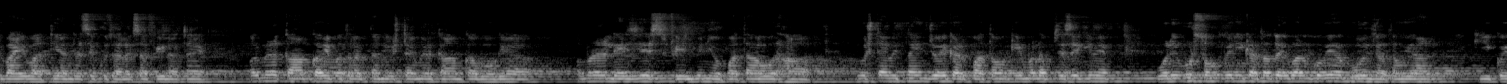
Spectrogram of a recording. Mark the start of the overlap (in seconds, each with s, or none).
none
